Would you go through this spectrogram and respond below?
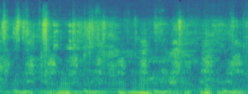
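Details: An English Bull Terrier growls low and steadily during a workout, refusing to let go, the rumble rising and falling in short surges.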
